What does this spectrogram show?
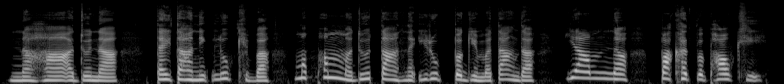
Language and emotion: Manipuri, fearful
